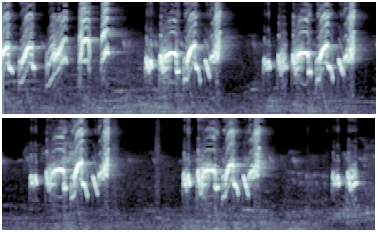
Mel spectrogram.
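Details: White-rumped shama song used as a lure to provoke a lazy shama, in the tight rapid 'tembakan rapet' style: bursts of fast, varied chattering and whistled notes, about a second long, repeated roughly every two seconds with short silences between.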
